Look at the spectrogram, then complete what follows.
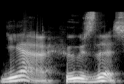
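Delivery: put-on Polish accent laid on thick. Retelling a phone call to a man named Adam, Adam's thick Polish accent. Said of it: "he had like a thick Polish accent".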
